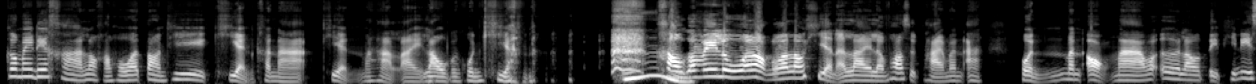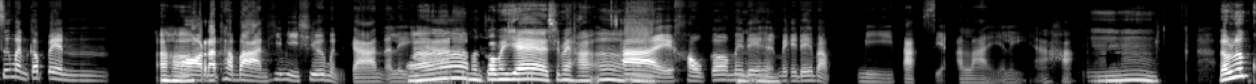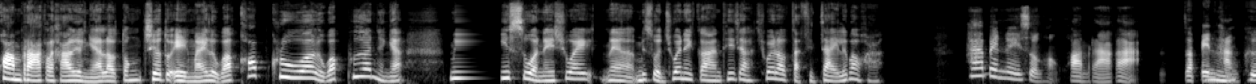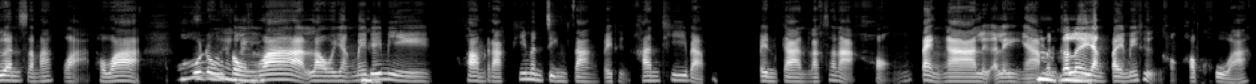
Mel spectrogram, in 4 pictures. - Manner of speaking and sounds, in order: distorted speech; chuckle
- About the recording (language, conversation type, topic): Thai, podcast, เลือกทางเดินชีวิต คุณฟังคนอื่นหรือฟังตัวเองมากกว่ากัน?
